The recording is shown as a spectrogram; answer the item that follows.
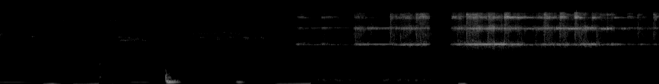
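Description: A high, rapid jingling or tinkling sound with a steady ringing tone in it starts about three seconds in and grows louder, breaking off briefly just before the fifth second. A soft thump comes just before the two-second mark.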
